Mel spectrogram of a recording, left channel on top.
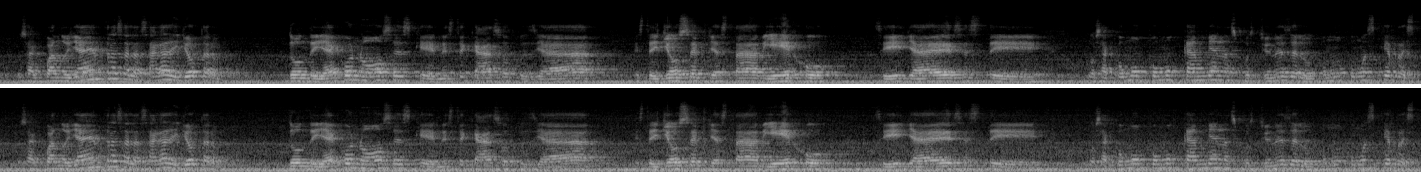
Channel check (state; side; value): normal; both; correlation 0.45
